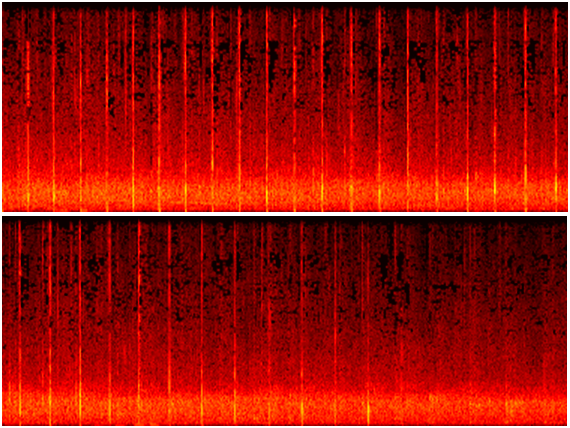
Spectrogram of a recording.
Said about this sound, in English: But I want you to embarrass all of them this morning. Give them a big hand of applause for the good work that they've done.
